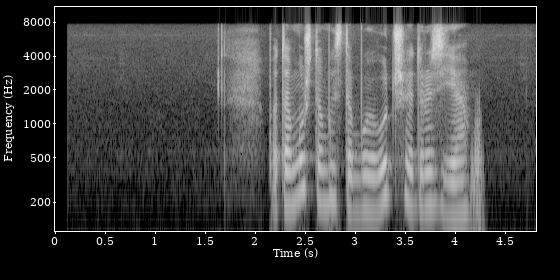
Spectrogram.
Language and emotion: Russian, neutral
